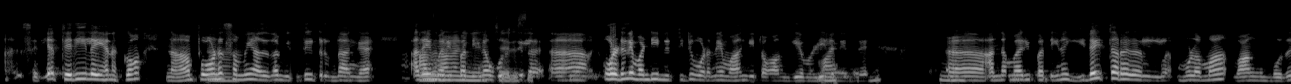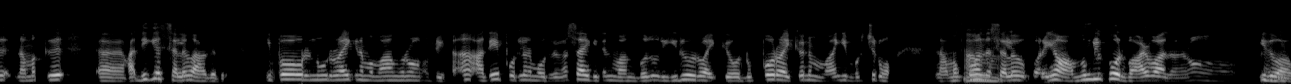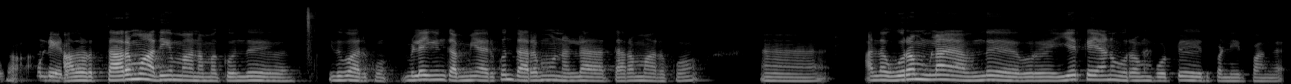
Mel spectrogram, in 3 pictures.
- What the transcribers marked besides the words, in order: other noise; tsk
- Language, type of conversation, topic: Tamil, podcast, உழவரிடம் நேரடியாக தொடர்பு கொண்டு வாங்குவதால் கிடைக்கும் நன்மைகள் என்னென்ன?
